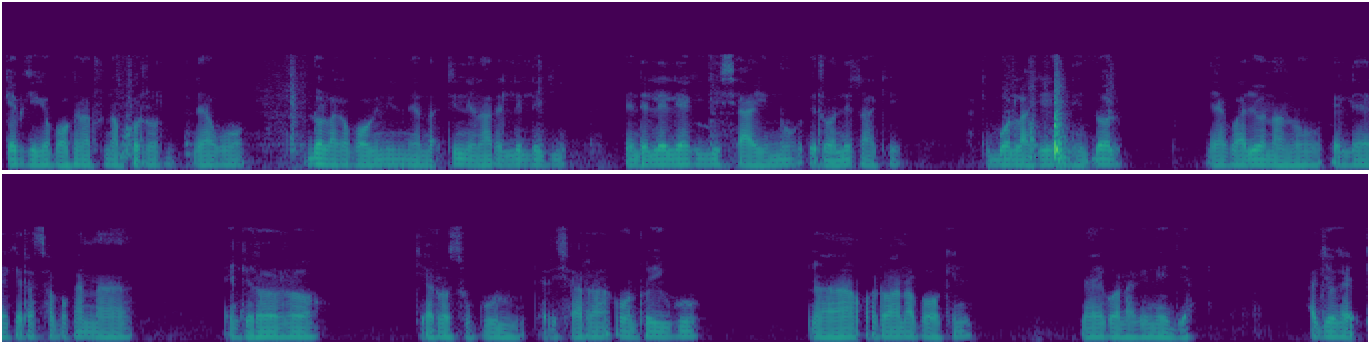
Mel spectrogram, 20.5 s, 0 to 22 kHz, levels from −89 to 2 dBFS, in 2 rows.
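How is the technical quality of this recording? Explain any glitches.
The recording is heavily degraded by lossy coding throughout. Likely Dolby Digital compression, starved of bits in a way that fits about 48 kbps, cuts the band at 7.1 kHz and replaces unfunded frequency lines with dither noise, so the speech sounds dull and muffled, with a rough, fluttering hiss clinging around voiced tones.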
